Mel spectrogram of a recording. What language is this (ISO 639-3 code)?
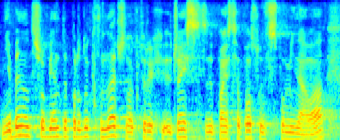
pol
